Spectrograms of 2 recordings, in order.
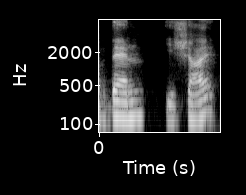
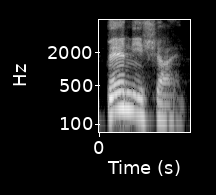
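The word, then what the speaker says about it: בֶּן־יִשַׁי: So now the pronunciation changes. It's no longer Ben Isai. It's Benishi. Benishai. The tone goes up.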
